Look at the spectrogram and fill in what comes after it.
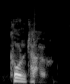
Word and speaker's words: KHUNTO: And then we have, it's spelt as an acronym, K-H-U-N-T-O. – Kunto.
